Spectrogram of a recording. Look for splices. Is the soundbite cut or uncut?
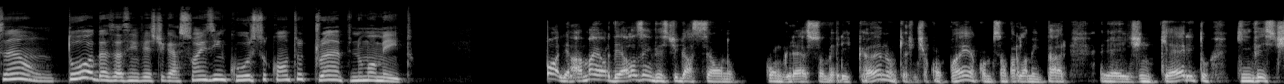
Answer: cut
